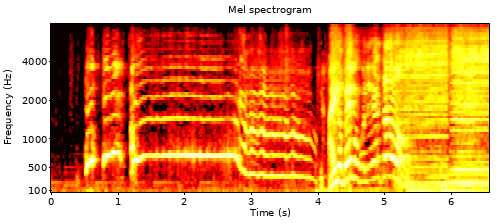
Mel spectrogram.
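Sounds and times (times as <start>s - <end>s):
rooster crowing: 0.5s - 3.6s
speech: 4.0s - 6.4s.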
